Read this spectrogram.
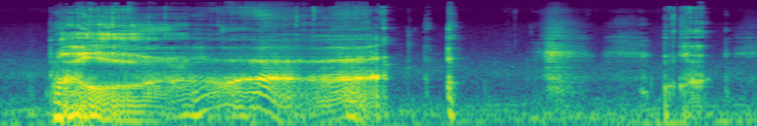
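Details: Female burper (tagged burpgirl): one long, loud, rumbling belch of about three seconds, then quieter room sounds; an ordinary burp.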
